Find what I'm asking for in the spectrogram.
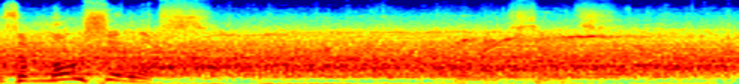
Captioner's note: audience cheering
